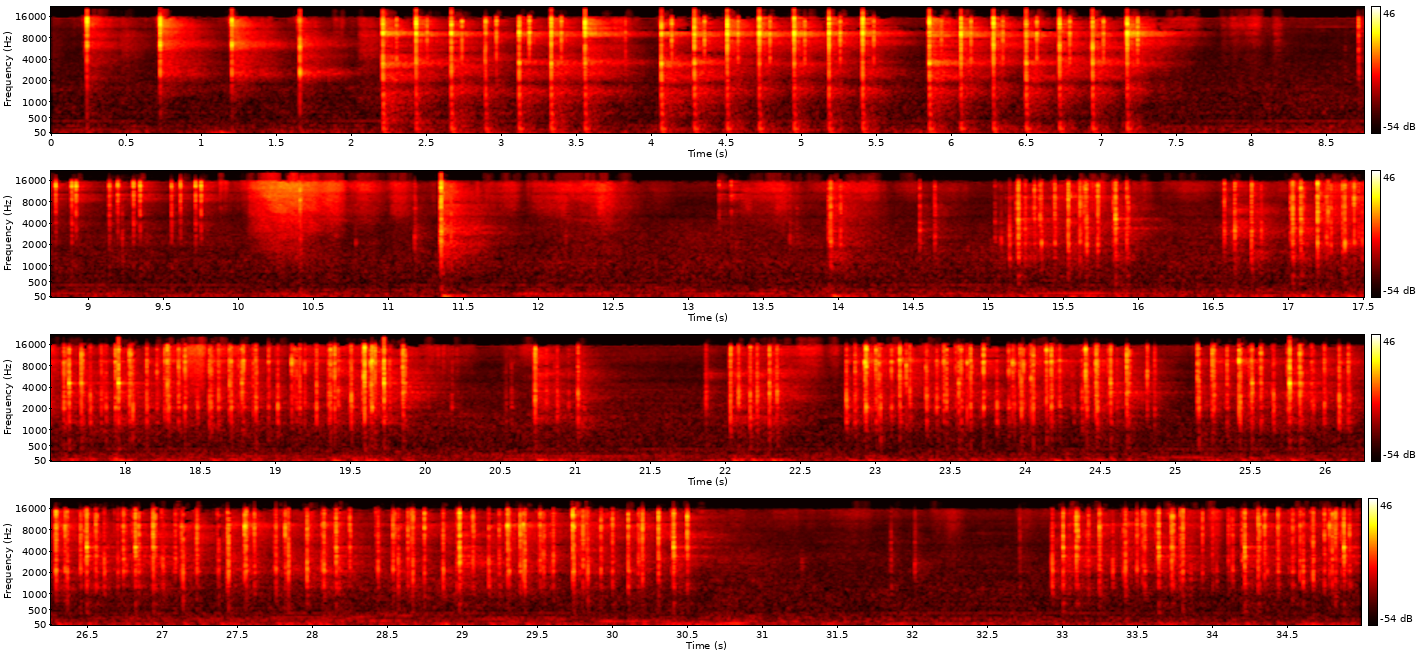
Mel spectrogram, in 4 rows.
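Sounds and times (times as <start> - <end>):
mechanical keyboard typing: 2.2 - 7.5, 8.7 - 10.0, 13.6 - 21.3, 21.9 - 30.7, 32.7 - 34.9.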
